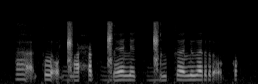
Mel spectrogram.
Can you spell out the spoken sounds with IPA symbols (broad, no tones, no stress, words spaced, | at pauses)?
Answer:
ɦa̰k lɔ̰ɡ͡ǁɒħʏk ɡ͡ǁɛlek ɡ͡ǁɯkɜ lɯɐ̯rɔ̰k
